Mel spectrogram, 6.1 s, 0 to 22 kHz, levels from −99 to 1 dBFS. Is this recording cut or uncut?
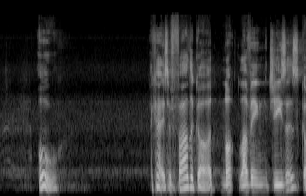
cut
